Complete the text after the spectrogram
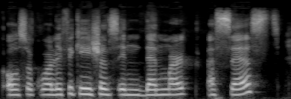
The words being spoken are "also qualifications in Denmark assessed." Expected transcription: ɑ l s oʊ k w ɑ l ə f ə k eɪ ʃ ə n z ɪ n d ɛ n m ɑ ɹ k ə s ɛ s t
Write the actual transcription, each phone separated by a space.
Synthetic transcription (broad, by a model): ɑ l s oʊ k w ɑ l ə f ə k eɪ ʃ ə n s ɪ n d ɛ n m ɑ ɹ k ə s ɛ s t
